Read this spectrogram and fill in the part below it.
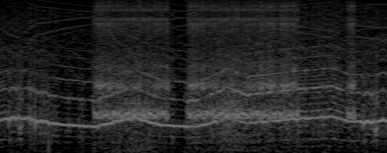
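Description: Tyres skid and screech briefly.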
